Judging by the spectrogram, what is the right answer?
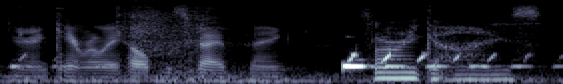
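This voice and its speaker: A man's voice: fairly low pitch, animated, moderate pace, over loud music. A young man chatting casually and swearing while playing a strategy game with friends. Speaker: gamer host. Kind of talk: casual gaming chat. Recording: loud keyboard and mouse clicks.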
